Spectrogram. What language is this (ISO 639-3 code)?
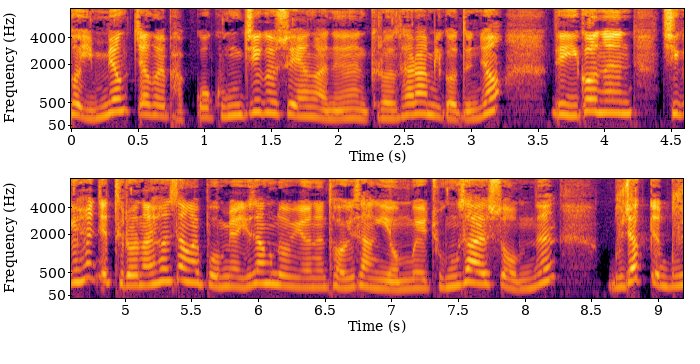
kor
